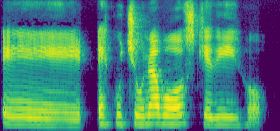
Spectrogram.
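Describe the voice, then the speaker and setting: A young woman giving an earnest personal testimony as a podcast guest, often dropping to a hushed tone. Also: medium pitch, fairly even intonation, takes it slowly, clear, resonant tone.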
